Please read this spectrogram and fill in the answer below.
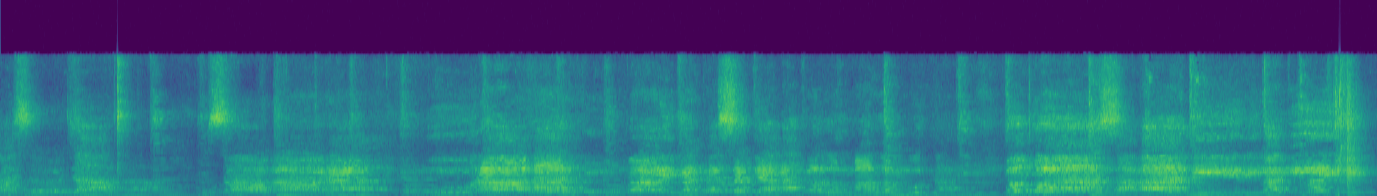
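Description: A group of children and women singing a Christian song in Indonesian together, with an acoustic guitar strumming along.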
